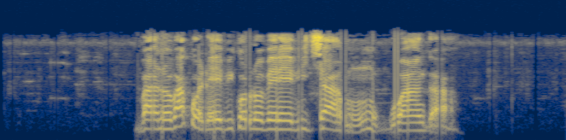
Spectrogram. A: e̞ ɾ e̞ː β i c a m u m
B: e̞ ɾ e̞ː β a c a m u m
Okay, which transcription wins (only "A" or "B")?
A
